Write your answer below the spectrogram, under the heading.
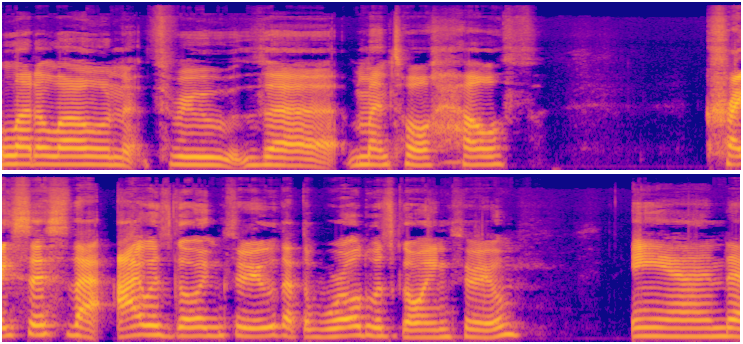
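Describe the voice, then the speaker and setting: A woman with an American accent speaks at a medium pitch, her tone bright and sharp. Her intonation stays fairly even on a very clean recording with a silent background. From US West, Idaho. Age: 30s. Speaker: podcast host. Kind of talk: personal storytelling monologue.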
